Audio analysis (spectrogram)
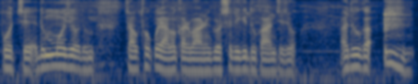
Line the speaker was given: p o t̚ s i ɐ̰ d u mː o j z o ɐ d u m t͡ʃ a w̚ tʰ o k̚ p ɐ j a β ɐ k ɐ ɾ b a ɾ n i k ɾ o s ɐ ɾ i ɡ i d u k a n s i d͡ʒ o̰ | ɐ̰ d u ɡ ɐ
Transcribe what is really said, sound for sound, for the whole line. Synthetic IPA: p o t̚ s e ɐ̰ d u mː o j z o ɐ d u m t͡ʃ a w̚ tʰ o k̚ p ɐ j a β ɐ k ɐ ɾ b a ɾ n i ɡ ɾ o s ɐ ɾ i ɡ i d u k a n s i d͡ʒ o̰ | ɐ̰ d u ɡ ɐ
